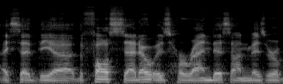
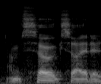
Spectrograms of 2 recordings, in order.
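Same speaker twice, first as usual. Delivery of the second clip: mock excitement, lower and quieter; 3 semitones lower, 6 dB quieter than usual. Introducing a review the speaker calls a duty: sarcastically excited. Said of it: "if you can tell by the tone of my voice".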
